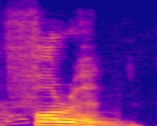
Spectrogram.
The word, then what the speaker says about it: foreign: But in this case, the G, unexpectedly, it's silent.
